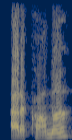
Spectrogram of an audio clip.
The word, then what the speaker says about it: Atacama: is you just completed the speed project but at a comma am I saying it right yes yes Chile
